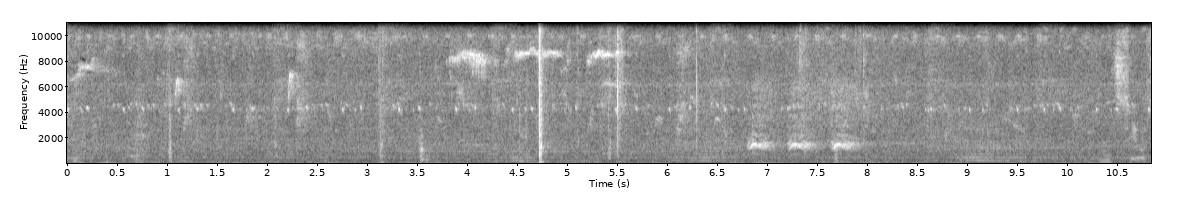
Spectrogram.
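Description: Honeybee colony buzzing in an opened hive, with scattered knocks and scrapes of the wooden hive parts as the top feeder is lifted off, and one sharp click about halfway, the loudest sound.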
